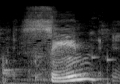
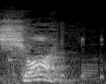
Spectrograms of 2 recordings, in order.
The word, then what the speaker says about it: Sean: So this word is see which means this word is seat which means this word is seen. No it's Sean.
